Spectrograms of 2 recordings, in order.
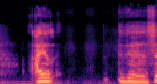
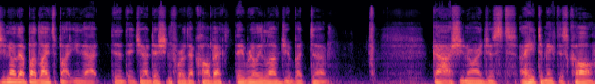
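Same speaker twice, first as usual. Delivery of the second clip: low, hesitant mock letdown; stringing out bad news; 5 semitones lower, 4 dB quieter than usual. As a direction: stall regretfully, as if breaking bad news. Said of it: "she'll string that out as long as she can".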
